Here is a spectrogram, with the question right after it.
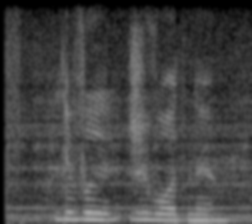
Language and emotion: Russian, neutral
